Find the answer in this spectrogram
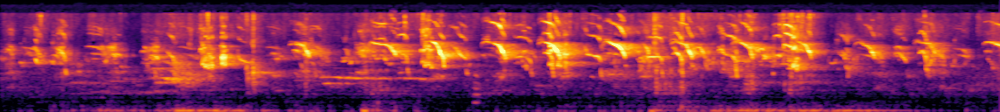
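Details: Many hen chicks peeping together in a dense chorus of high, downward-sliding chirps, overlapping and repeated nearly twice a second, with a few soft low thumps and handling noises beneath.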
